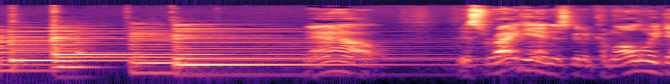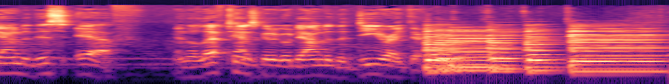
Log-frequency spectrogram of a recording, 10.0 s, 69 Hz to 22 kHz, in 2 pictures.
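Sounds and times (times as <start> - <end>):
electronic keyboard piano chords: 0.0 - 3.7, 8.2 - 10.0.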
